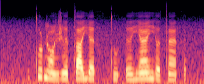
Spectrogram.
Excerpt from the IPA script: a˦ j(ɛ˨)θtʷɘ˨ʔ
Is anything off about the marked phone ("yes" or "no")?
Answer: no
